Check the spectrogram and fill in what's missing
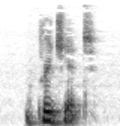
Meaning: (proper noun) A female given name from Irish; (noun) An Irish housemaid
- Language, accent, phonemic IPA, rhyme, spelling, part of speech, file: English, Southern England, /ˈbɹɪd͡ʒɪt/, -ɪdʒɪt, Bridget, proper noun / noun, LL-Q1860 (eng)-Bridget.wav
